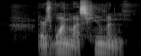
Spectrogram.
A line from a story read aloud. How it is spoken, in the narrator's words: Norris sighed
